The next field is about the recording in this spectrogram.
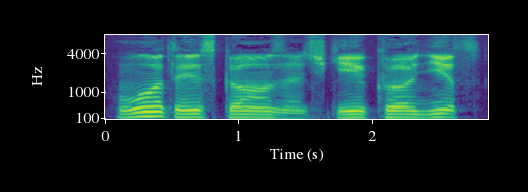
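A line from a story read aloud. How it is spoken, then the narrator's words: Purring to a lullaby tune. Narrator (Russian): промурлыкал Михаил на мотив колыбельной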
